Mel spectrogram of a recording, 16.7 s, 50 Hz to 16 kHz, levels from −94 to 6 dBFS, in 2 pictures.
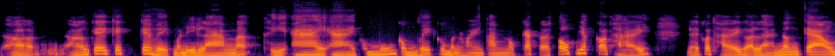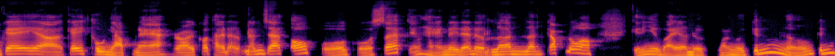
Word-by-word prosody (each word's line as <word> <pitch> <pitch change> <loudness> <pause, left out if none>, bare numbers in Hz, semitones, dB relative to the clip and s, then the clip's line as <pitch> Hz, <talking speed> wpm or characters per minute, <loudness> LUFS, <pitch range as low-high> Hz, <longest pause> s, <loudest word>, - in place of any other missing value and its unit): ờ, 105 -1 -2 0.3
ở 115 +3 -1
cái 170 -1 +4
cái 170 - +1 0.2
cái 175 - +3
việc 105 -6 +2
mà 100 - -1
đi 115 +3 +3
làm 95 -4 +1
á - - +1 0.2
thì 100 -1 -3
ai 120 +1 +2
ai 115 -1 -1
cũng 125 +3 -2
muốn 145 +6 0
công 115 -7 -1
việc 100 -2 -1
của 135 - -4
mình 130 -8 0
hoàn 95 -1 -6
thành 95 0 -5
một 95 - -5
cách - - -2
là - - -1
tốt 175 - +3
nhất 190 0 0
có 170 - +2
thể, 95 +10 -3 0.4
để - - -4
có - - -1
thể, - - 0
gọi 105 -5 +1
là, 105 -2 -1
nâng 135 +3 +1
cao 130 0 +4
cái, 160 +1 +3
ơ, 120 -5 +3
cái, 160 +1 +2
thu 140 - +3
nhập 125 -4 +2
nè, 110 +3 +1
rồi 110 -1 +1
có - - -1
thể - - +1
đ - - -3
đánh 150 +3 -1
giá 160 0 +4
tốt 185 +5 +2
của 110 +5 -1
của 110 -2 -3
sếp 195 +4 +4
chẳng 135 +6 -6
hạn 115 -5 -3
đi 130 +1 +2
để 125 - +3
được 125 - +2
lên 140 +2 +2
lên 145 -1 +1
cấp, 195 +1 +2
đúng 205 - +3
hông? 170 -3 +3 0.4
Kiểu, 110 - -3
như 145 0 +2
vậy 100 -4 0
là 110 - +2
được 110 -2 +1
mọi 105 +1 -5
người 115 -2 +1
kính 205 +5 +2
ngưỡng, 110 +7 0
kính 190 +5 0
125 Hz, 255 wpm, -22 LUFS, 110-155 Hz, 0.4 s, cái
